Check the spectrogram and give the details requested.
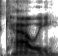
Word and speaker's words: Kawi: My name My name is Kawi. In Hawaiian, each vowel is pronounced. None are silent.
